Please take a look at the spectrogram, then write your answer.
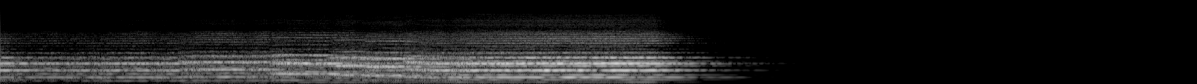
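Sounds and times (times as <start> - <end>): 
alto voice singing a panxolina: 0.0 - 7.2.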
